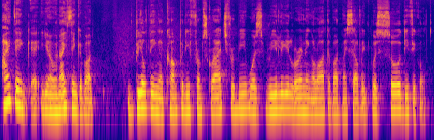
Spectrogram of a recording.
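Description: Middle-aged woman, creaky voice, soft warm tone, conversational interview storytelling. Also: low-pitched, fairly even intonation, moderate pace. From Andorra. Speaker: interviewee, biotech entrepreneur.

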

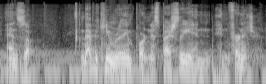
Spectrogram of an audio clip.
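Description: A man's voice: medium pitch, fast talker. A young man from the Tijuana area, a native Spanish speaker, telling his story in a casual, laid-back way, calling people dude and bro. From Mexico, Tijuana area. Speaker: interviewee. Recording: music playing underneath.

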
